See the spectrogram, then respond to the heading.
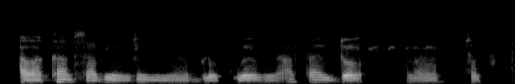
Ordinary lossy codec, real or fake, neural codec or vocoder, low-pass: none; fake; codec, 24 kHz, 6 kbps, HILCodec; 5.4 kHz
